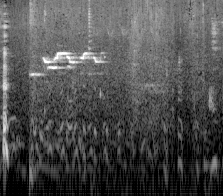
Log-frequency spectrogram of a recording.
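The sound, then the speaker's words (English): A hermit thrush sings one clear, flutelike phrase that rises and wavers for about a second, while people talk quietly in the foreground. “And there's a hermit thrush.”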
